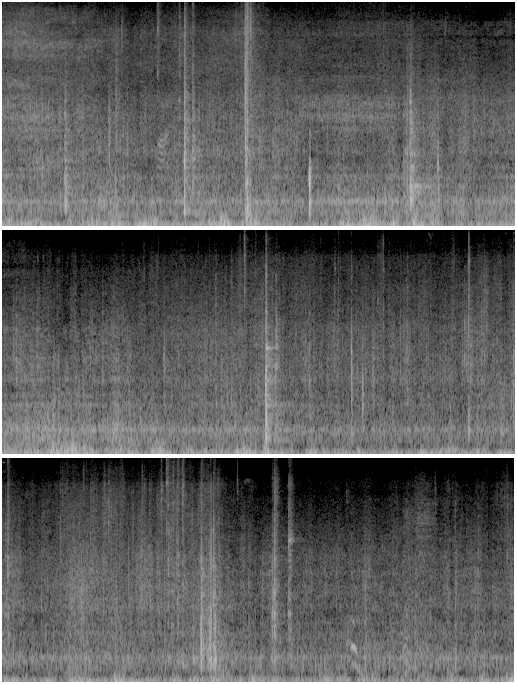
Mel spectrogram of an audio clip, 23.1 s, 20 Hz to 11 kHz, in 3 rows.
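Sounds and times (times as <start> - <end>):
bike rolling over dirt trail: 0.0 - 23.0
bike clacks and knocks: 2.6 - 4.9, 5.9 - 6.8, 11.3 - 13.0, 17.8 - 20.0.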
